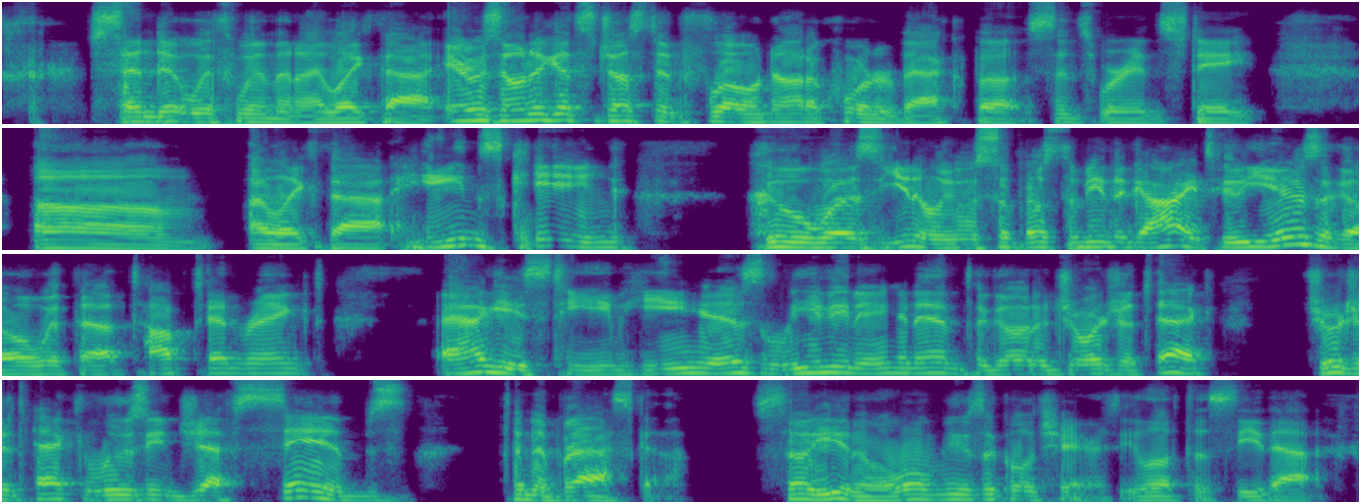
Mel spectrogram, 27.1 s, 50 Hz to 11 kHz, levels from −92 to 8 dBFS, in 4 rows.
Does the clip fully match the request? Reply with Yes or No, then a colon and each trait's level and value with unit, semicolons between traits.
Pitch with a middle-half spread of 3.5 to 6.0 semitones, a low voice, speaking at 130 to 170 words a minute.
Yes: average, 4.3 semitones; low, 130 Hz; average, 165 wpm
